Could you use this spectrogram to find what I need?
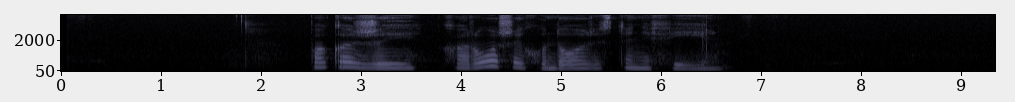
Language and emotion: Russian, sad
